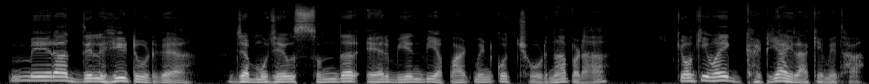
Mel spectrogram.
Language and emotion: Hindi, sad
